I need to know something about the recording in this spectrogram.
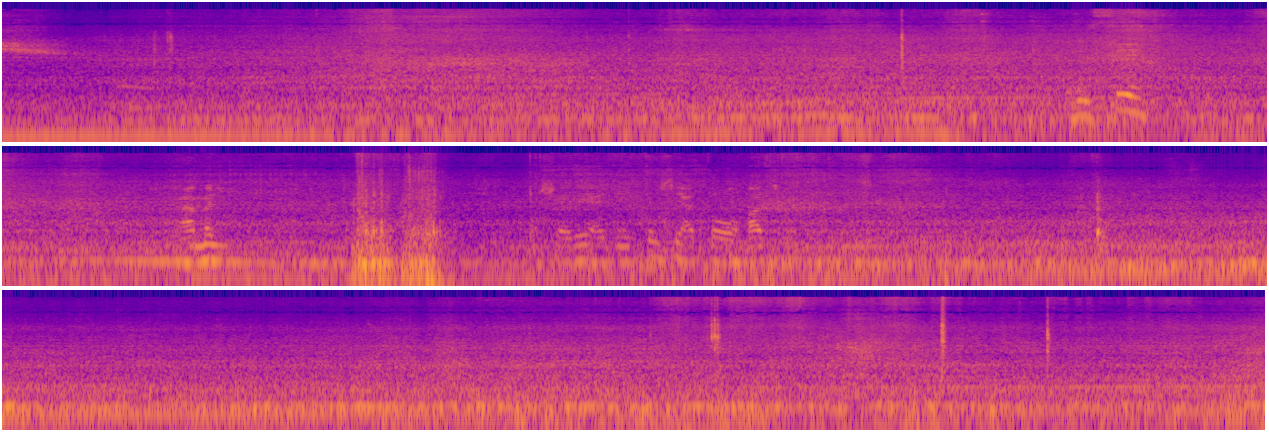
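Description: Tyres roll on smooth asphalt.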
